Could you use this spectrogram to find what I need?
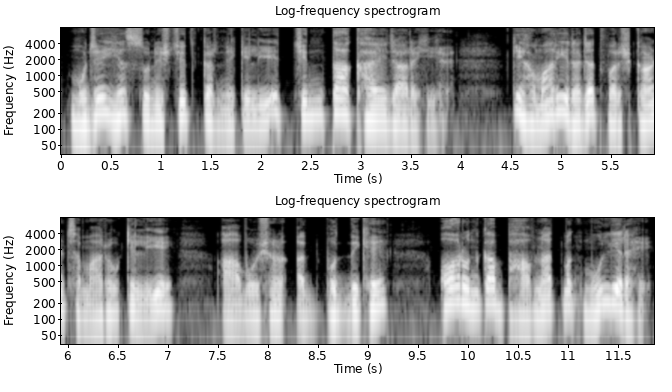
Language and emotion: Hindi, fearful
